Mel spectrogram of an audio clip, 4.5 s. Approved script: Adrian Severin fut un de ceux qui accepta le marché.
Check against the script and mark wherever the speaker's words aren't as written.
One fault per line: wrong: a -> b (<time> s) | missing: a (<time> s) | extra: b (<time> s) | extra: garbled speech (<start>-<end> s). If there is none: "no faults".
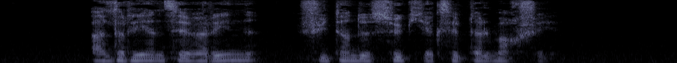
no faults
